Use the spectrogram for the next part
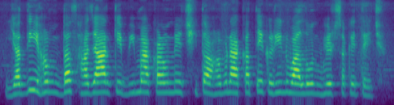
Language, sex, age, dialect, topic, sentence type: Maithili, male, 18-24, Southern/Standard, banking, question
